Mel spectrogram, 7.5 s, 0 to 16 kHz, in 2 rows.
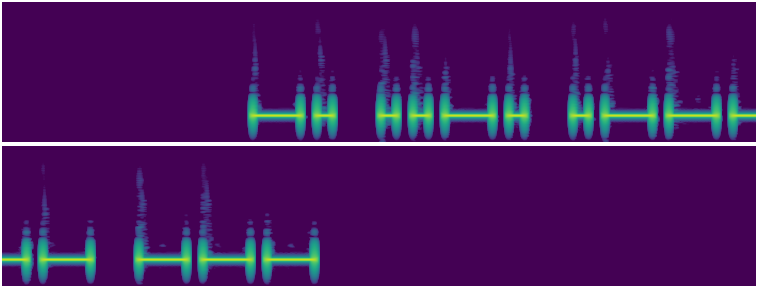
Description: Morse code, heard as a keyed tone, about 15 wpm, 700 Hz. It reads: NF1O
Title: USA Call Signs - 4 Characters - Repeated 2x - 15wpm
